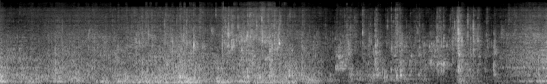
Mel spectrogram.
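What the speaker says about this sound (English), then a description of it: "I'm going to run some warm water into the bath" Warm water runs from a tap into a bath for cleaning a drysuit, a steady splashing rush with brighter trickles and bubbling near the end, close and alone.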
